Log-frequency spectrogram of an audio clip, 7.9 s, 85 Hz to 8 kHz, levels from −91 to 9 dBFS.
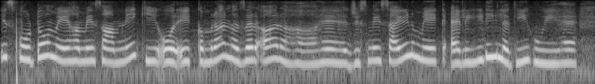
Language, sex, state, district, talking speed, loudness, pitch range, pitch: Hindi, female, Uttar Pradesh, Shamli, 160 wpm, -14 LUFS, 275-315 Hz, 295 Hz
